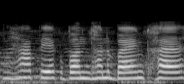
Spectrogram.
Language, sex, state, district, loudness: Hindi, female, Jharkhand, Garhwa, -14 LUFS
